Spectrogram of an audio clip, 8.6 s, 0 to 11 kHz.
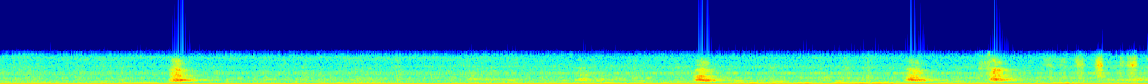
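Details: Bella and Dougal, a pair of poodles, play-fighting in snow they are meeting for the first time, York, UK, February 2012. Four or five abrupt barks are spaced irregularly, with a short flurry of softer yips near the end.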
